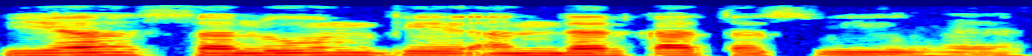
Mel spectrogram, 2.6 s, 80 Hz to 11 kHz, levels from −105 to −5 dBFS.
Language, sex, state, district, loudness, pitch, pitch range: Hindi, male, Bihar, Gaya, -16 LUFS, 130 Hz, 115-140 Hz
